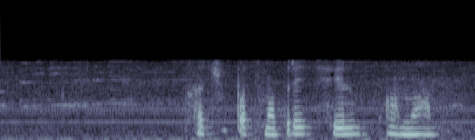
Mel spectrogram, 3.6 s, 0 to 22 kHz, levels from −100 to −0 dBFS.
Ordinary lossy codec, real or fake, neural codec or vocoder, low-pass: AAC, 32 kbps; real; none; 3.6 kHz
